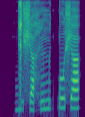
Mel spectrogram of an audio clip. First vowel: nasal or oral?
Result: oral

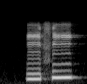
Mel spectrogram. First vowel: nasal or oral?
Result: nasal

